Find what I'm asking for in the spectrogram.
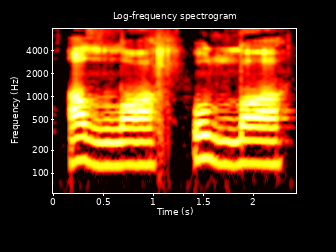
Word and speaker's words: Allah: So we had a rule that whenever we have a fatha sound before the word Allah, the word or a dhamma sound, the word Allah will be pronounced heavily. – Heavy. – Yeah. Allah, Allah. But whenever we have a kasra, like, sound before, it's lightly like pronounced.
